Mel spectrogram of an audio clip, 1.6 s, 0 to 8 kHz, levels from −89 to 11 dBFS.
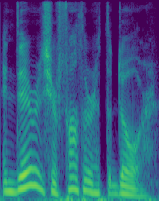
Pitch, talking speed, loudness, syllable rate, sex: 140 Hz, 300 wpm, -15 LUFS, 6.7 syllables/s, male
